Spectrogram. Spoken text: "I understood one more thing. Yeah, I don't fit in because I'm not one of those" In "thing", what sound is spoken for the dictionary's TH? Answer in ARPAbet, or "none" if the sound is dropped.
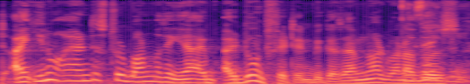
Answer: T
